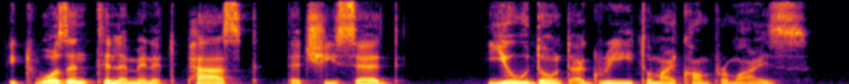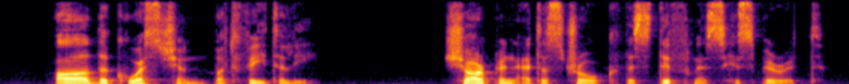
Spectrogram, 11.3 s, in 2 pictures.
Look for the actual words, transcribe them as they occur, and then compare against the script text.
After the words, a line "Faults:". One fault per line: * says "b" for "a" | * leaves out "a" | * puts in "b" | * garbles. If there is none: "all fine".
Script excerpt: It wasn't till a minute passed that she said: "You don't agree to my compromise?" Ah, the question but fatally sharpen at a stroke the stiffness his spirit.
It wasn't till a minute passed that she said: "You don't agree to my compromise?" Ah, the question but fatally sharpen at a stroke the stiffness his spirit.
Faults:
all fine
